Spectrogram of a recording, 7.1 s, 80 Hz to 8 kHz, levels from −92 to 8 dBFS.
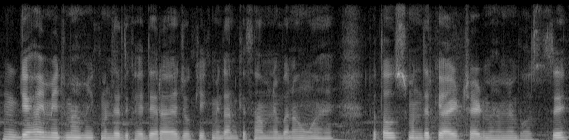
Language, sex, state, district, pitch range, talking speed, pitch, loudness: Hindi, male, Chhattisgarh, Balrampur, 110-120 Hz, 245 wpm, 115 Hz, -28 LUFS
